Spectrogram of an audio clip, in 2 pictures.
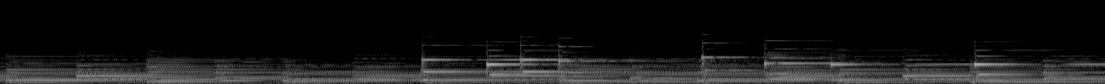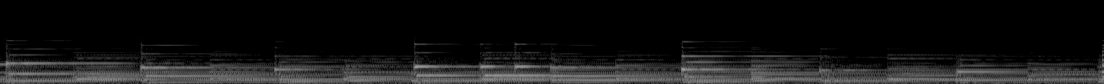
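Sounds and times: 
sad piano: 0.0 - 22.0.

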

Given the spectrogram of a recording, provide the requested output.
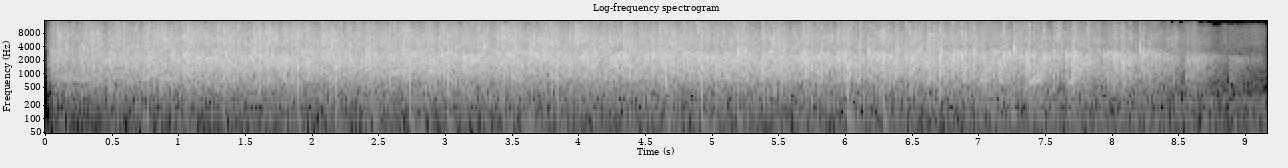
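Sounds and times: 
applause: 0.0 - 9.1
laughter: 2.4 - 8.6.

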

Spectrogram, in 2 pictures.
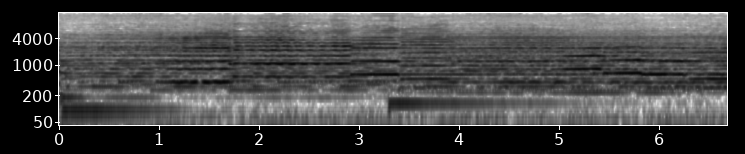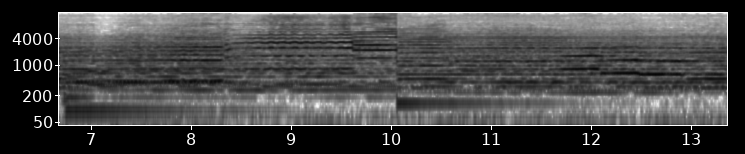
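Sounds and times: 
sad string music: 0.0 - 13.3.

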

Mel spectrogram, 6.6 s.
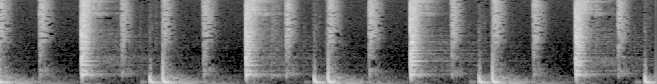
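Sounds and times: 
boom bap drum loops: 0.0 - 6.5.

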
